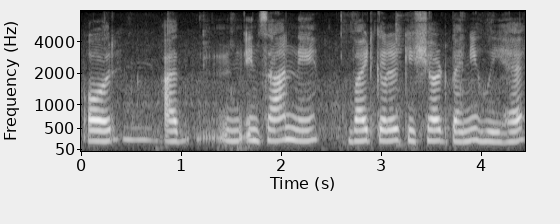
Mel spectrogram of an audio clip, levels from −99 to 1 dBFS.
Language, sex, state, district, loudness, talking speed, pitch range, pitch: Hindi, female, Himachal Pradesh, Shimla, -18 LUFS, 150 wpm, 225-245 Hz, 230 Hz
